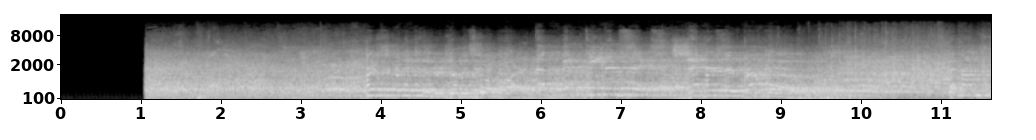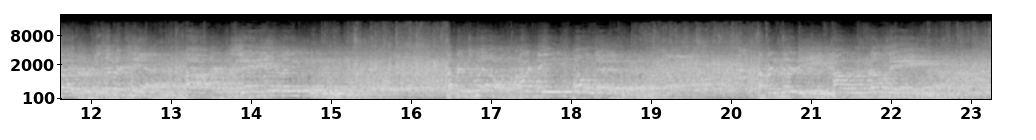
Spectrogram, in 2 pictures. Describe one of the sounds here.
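A group of young women chant and shout in unison.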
